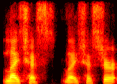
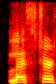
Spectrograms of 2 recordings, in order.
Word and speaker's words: Leicester: Castle Park and in Leicester. I'm going to say it wrong. Leicester, thank you. See, I knew I was. It's when you look at it spelling, Shannon, it looks like Leicester, but it's Leicester, and I always get it.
